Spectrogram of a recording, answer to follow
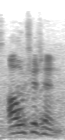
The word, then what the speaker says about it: Alderton: I'm reading Ghosts by Dolly Alderton. Is it? I'm going to start again. How do you say it? Alderton.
